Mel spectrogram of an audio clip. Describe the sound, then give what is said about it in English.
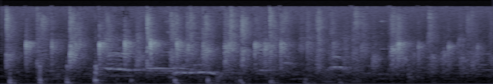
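A concert audience applauds a performer after a performance, with dense, irregular clapping that stays fairly loud for the whole five seconds, with a few brief whistles or cheering voices rising above the claps. “Again, applause to the ….”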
